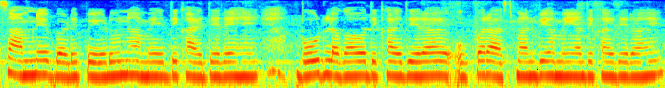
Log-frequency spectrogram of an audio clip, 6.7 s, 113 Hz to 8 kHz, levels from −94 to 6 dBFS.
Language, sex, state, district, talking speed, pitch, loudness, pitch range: Hindi, female, Uttar Pradesh, Jalaun, 215 wpm, 205 Hz, -13 LUFS, 200-210 Hz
